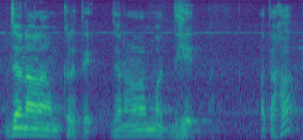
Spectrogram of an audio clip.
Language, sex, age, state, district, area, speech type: Sanskrit, male, 45-60, Tamil Nadu, Chennai, urban, spontaneous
